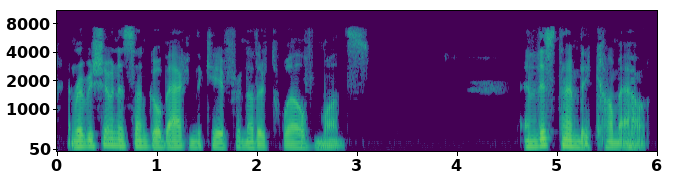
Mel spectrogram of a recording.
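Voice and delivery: ordinary talk, nothing marked

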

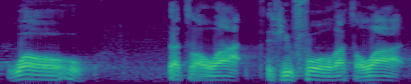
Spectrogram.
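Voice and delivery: low, awed murmur of doubt; daunted friend. Acted. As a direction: act out a friend taking in the drop. Friend looks down the canyon.

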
